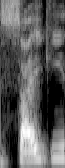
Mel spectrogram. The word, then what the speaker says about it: psyche: Soul because the word psyche that we have in English and of course the p is silent p s y c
